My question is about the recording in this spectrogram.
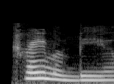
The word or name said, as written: traymobile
